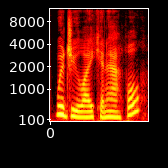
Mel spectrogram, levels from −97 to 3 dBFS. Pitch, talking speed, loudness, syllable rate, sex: 205 Hz, 245 wpm, -18 LUFS, 5.6 syllables/s, female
